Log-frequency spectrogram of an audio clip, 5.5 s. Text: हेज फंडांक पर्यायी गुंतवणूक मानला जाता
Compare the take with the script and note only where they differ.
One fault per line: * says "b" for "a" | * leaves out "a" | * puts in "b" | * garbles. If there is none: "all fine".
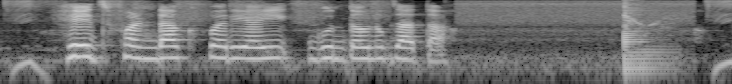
* leaves out "मानला"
